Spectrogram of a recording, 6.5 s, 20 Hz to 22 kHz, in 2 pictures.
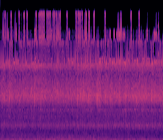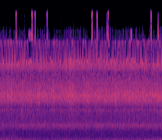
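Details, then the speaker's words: New electric pressure canner with pint jars, coming up to pressure before its automatic 5-minute timer starts: quiet steady hiss of steam from the vent, no sputter or whistle; normal steam venting. "You might be able to see a little bit pressure escaping again. I can definitely hear it here."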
